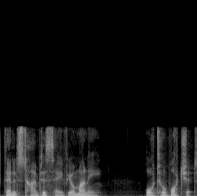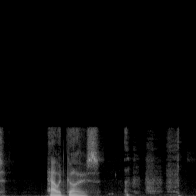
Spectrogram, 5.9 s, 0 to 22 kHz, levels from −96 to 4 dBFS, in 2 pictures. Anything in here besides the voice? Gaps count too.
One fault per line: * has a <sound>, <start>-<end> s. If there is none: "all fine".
* has a breath, 4.6-5.7 s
